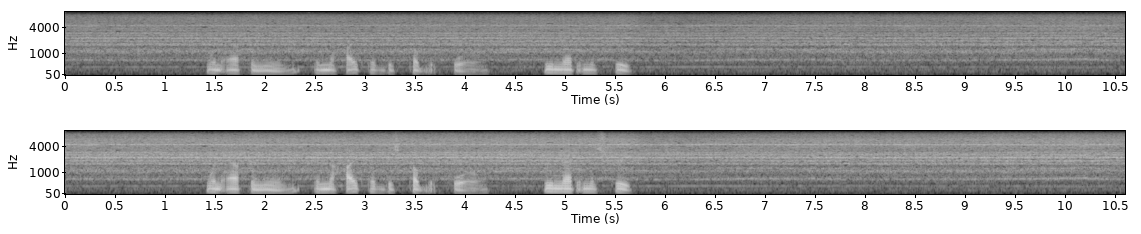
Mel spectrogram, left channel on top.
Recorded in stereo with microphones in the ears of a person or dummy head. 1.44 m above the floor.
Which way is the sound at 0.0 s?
15° right (ahead or behind).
